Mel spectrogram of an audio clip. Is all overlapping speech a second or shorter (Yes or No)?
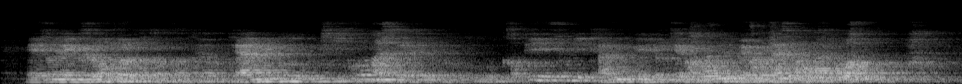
No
